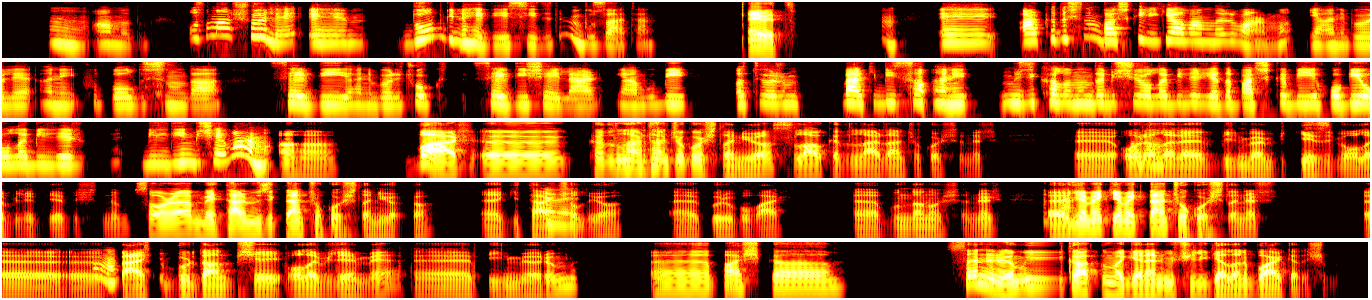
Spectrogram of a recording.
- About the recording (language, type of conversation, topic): Turkish, advice, Hediye için iyi ve anlamlı fikirler bulmakta zorlanıyorsam ne yapmalıyım?
- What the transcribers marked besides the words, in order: other background noise; laughing while speaking: "kadınlardan"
